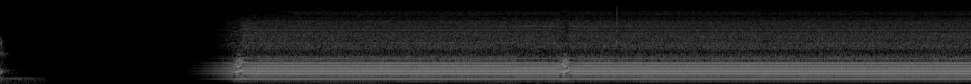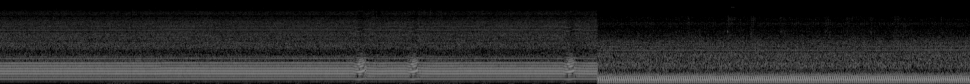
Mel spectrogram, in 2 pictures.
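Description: Electric drum drain cleaner switching on about two seconds in and running with a steady motor hum as its cutter-tipped cable spins into a leach field pipe. The pitch dips briefly a few times as the motor takes load, and near the end the sound turns deeper.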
